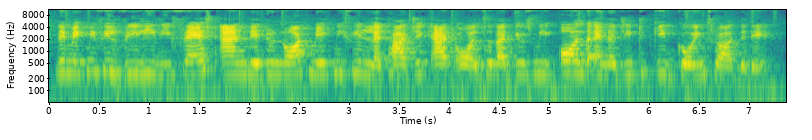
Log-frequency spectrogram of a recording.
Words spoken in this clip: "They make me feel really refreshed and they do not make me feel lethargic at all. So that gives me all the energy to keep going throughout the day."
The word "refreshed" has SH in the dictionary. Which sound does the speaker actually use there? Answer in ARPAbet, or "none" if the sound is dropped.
SH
